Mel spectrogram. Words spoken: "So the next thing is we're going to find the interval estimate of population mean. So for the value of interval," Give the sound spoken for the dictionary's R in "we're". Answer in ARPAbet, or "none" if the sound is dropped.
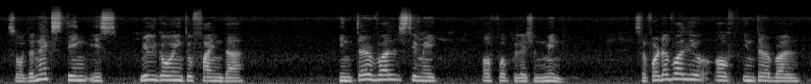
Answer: L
